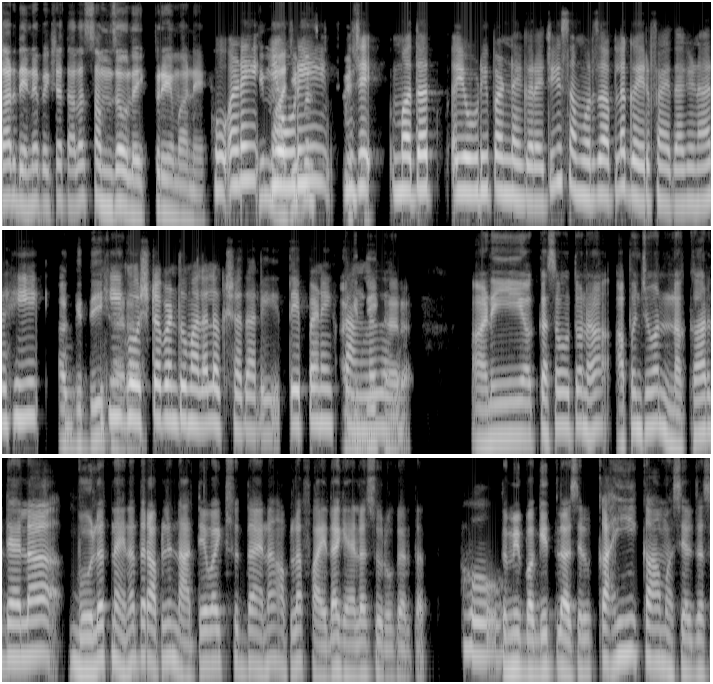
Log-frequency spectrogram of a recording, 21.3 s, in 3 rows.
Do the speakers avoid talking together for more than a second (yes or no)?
no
